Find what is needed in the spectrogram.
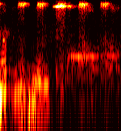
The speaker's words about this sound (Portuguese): Isso é barulho do grilo?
